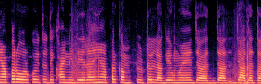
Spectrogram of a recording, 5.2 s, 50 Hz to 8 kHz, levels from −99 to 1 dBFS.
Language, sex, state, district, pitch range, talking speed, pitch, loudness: Hindi, male, Maharashtra, Washim, 230-255 Hz, 195 wpm, 245 Hz, -16 LUFS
